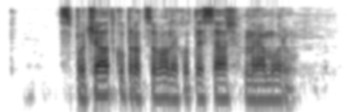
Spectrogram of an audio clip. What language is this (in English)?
Czech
